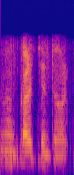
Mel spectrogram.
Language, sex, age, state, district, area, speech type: Kannada, male, 30-45, Karnataka, Raichur, rural, conversation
